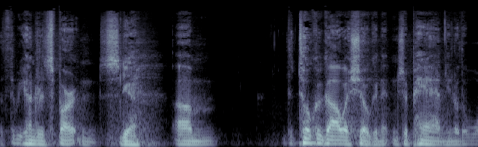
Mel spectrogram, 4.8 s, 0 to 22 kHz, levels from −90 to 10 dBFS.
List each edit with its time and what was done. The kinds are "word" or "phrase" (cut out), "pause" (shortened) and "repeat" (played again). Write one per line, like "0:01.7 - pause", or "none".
0:02.4 - pause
